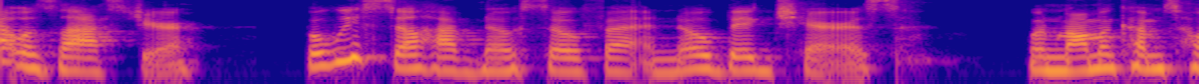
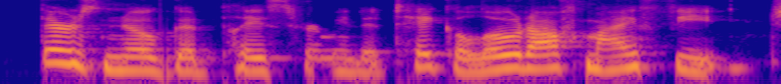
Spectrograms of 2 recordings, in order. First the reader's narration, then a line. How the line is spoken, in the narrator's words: she says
